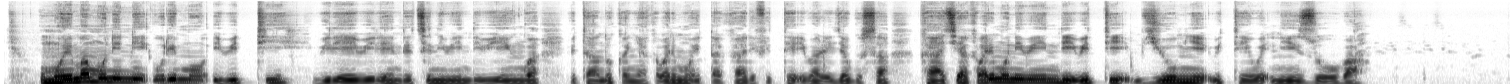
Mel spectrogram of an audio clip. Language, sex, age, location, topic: Kinyarwanda, male, 18-24, Nyagatare, agriculture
